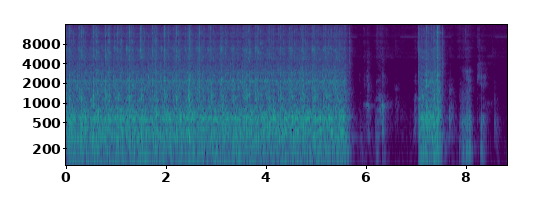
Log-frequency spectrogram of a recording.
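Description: Coverstitch sewing machine running steadily with its stitch length set to 4, a loud continuous mechanical whir that stops suddenly, followed by a person talking and a short burst of the machine running again.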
